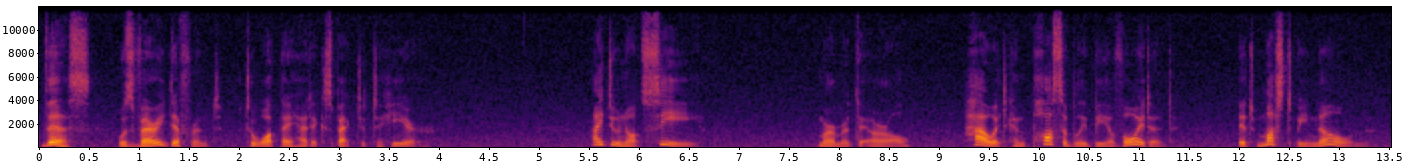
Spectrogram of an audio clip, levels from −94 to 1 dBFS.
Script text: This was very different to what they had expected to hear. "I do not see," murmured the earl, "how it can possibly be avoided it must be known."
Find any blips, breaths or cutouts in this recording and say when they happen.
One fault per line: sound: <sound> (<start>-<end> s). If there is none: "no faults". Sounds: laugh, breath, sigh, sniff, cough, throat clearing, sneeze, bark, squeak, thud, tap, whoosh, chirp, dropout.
no faults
